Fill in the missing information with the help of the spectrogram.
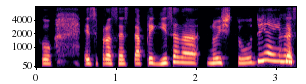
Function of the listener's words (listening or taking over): taking over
